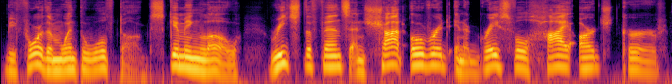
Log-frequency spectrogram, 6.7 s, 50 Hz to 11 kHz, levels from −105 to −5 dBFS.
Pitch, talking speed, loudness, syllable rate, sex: 130 Hz, 190 wpm, -19 LUFS, 5.0 syllables/s, male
